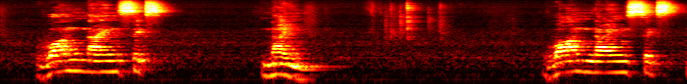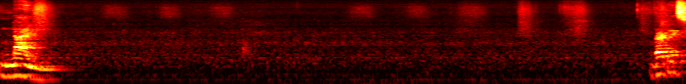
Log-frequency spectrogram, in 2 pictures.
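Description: A man speaks calmly nearby, in short phrases.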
